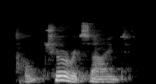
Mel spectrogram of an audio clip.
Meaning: 1. The systematic destruction of a culture, particularly one unique to a specific ethnicity, or a political, religious, or social group 2. An instance of such destruction
- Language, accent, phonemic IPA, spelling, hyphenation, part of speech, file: English, Southern England, /kʌlˈt͡ʃʊəɹɪˌsaɪd/, culturicide, cul‧tur‧i‧cide, noun, LL-Q1860 (eng)-culturicide.wav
